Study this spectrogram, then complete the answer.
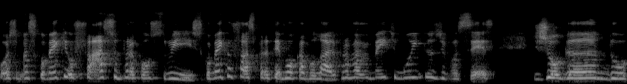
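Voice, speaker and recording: A woman's high, bright and sharp voice with lively intonation. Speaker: exchange agency presenter. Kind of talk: webinar presentation.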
